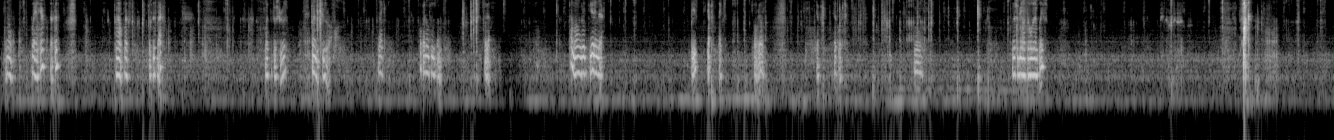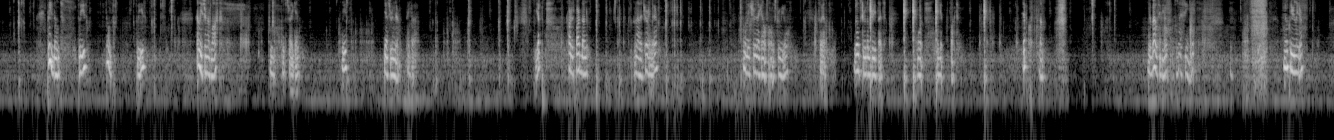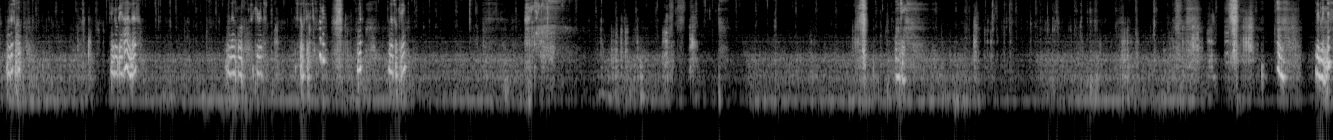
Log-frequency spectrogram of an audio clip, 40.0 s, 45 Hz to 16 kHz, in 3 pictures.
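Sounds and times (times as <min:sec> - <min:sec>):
squeaky scrapes of screws: 0:13.5 - 0:24.0.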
